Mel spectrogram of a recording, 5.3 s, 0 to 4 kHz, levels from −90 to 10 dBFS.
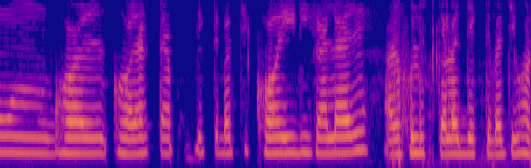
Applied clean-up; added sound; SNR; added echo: none; none; none; none.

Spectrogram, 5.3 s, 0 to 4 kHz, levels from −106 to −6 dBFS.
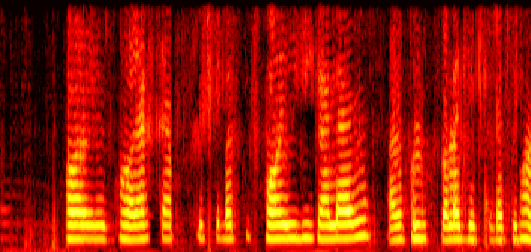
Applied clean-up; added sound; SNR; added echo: neural mask model DeepFilterNet 3.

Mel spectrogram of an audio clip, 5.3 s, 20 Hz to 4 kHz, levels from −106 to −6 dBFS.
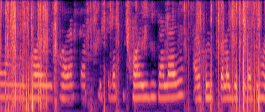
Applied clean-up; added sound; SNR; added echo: classical method log-MMSE.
